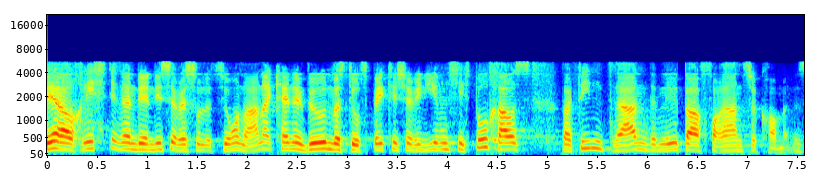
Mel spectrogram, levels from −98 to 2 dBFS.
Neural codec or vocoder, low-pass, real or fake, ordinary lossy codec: codec, 16 kHz, 0.5 kbps, X-Codec, HuBERT features, trained on balanced general audio; 5.4 kHz; fake; none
